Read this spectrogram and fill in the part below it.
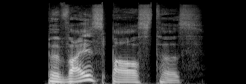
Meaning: strong/mixed nominative/accusative neuter singular superlative degree of beweisbar
- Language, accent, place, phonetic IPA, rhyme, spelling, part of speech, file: German, Germany, Berlin, [bəˈvaɪ̯sbaːɐ̯stəs], -aɪ̯sbaːɐ̯stəs, beweisbarstes, adjective, De-beweisbarstes.ogg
